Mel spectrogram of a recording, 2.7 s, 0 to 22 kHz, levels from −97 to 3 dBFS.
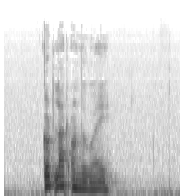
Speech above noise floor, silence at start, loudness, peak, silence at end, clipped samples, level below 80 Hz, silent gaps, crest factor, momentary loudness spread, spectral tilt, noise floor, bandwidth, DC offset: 32 dB; 0.65 s; -29 LUFS; -10 dBFS; 1.05 s; under 0.1%; -56 dBFS; none; 20 dB; 10 LU; -9 dB/octave; -60 dBFS; 11.5 kHz; under 0.1%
